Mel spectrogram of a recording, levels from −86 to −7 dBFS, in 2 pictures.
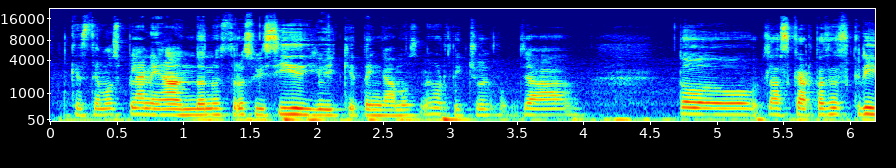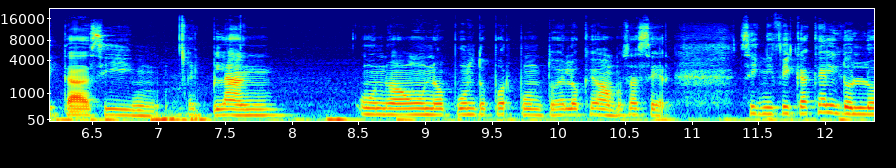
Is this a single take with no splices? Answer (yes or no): yes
